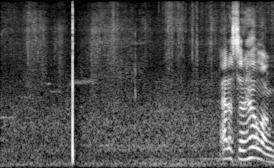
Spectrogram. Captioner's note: golf club thuds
